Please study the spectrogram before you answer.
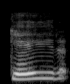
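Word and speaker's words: कैर्: And this is kair. Kair. Right. Kair It's not like cake, right? It's not Correct. like kair, right? Hmm. It is kair, right? Kair. A-I-O. Bade ek ki matra.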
